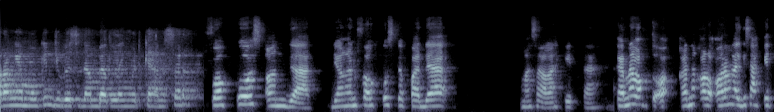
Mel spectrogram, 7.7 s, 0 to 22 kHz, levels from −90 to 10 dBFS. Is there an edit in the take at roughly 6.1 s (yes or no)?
yes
